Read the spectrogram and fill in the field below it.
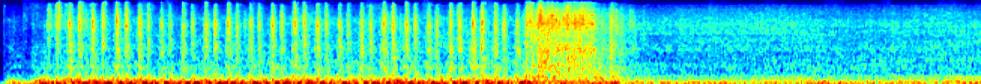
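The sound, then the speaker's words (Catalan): A small aircraft's four-cylinder, four-stroke piston engine is started: it coughs and catches, a rapid run of firing pulses building into a loud, steady roar before settling to a lower, rumbling idle. No one speaks. “Bueno, ja hem posat el motor en marxa.”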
